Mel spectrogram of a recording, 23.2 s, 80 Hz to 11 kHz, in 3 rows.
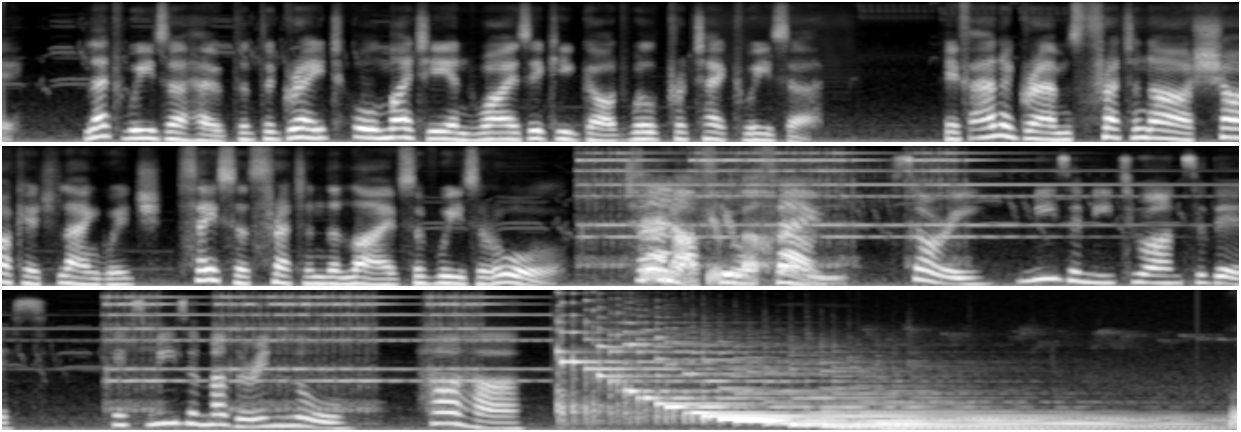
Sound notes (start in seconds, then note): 11.2 phone ringing; 18.9 harp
